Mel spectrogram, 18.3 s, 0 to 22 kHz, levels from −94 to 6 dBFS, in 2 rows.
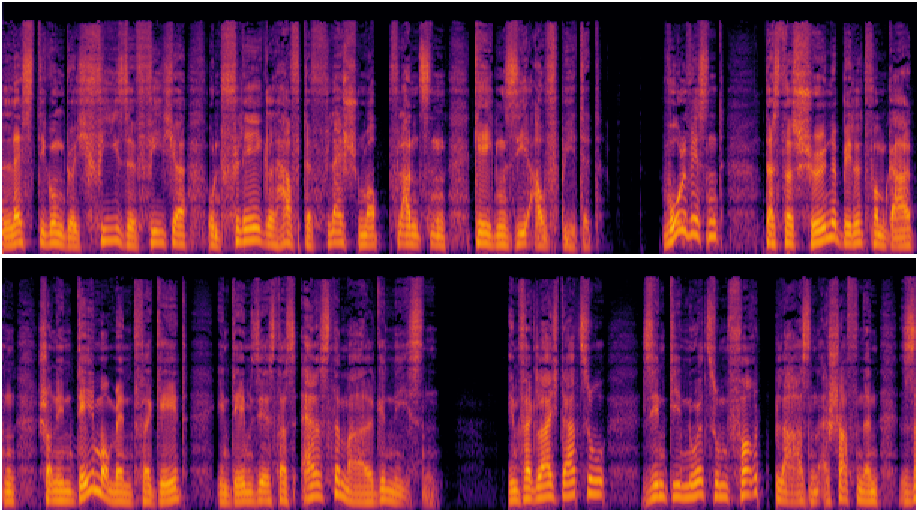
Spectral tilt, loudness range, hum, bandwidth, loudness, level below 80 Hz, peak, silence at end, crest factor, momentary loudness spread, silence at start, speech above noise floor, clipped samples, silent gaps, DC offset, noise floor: -4.5 dB/octave; 3 LU; none; 17 kHz; -20 LUFS; -52 dBFS; -2 dBFS; 0 s; 18 dB; 9 LU; 0 s; 57 dB; under 0.1%; none; under 0.1%; -77 dBFS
